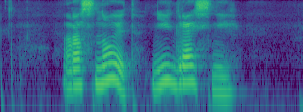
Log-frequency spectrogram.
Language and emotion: Russian, angry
